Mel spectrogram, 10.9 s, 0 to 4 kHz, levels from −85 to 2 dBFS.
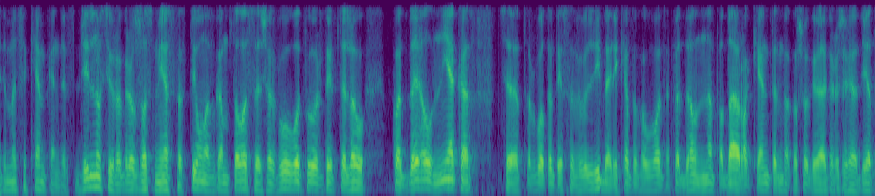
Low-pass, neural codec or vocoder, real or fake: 3.6 kHz; codec, 16 kHz in and 24 kHz out, 0.6 kbps, FocalCodec, streaming, 2048 codes; fake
